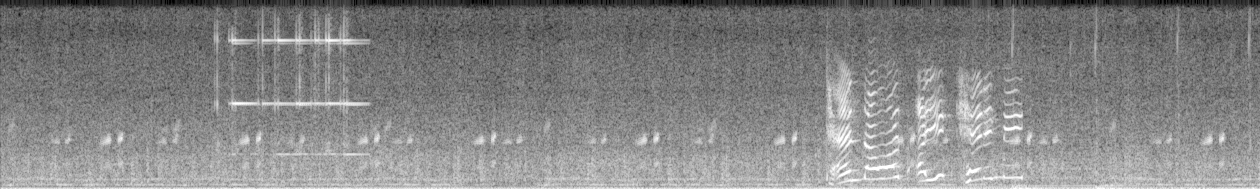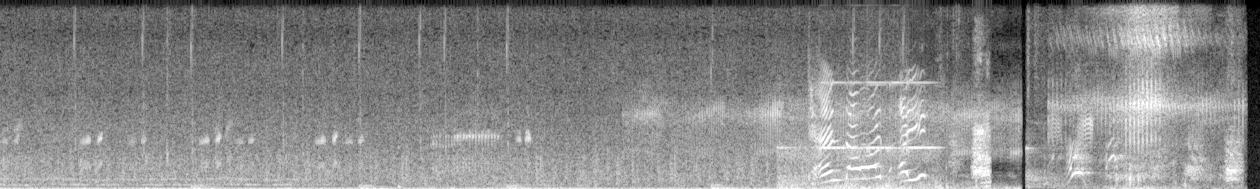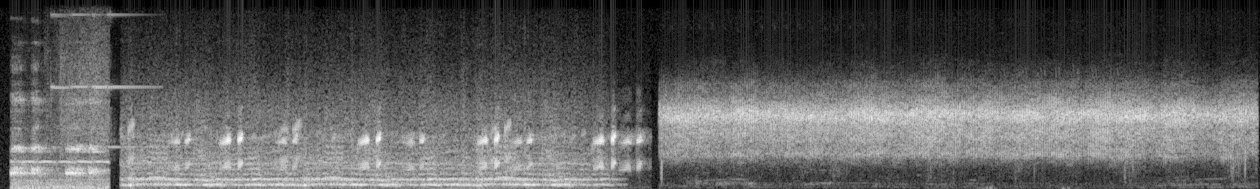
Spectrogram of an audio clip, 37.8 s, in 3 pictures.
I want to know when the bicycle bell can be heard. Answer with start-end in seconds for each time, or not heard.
2.1-3.7, 20.4-22.1, 25.7-26.8.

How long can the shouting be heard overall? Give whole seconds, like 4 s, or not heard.
3 s.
